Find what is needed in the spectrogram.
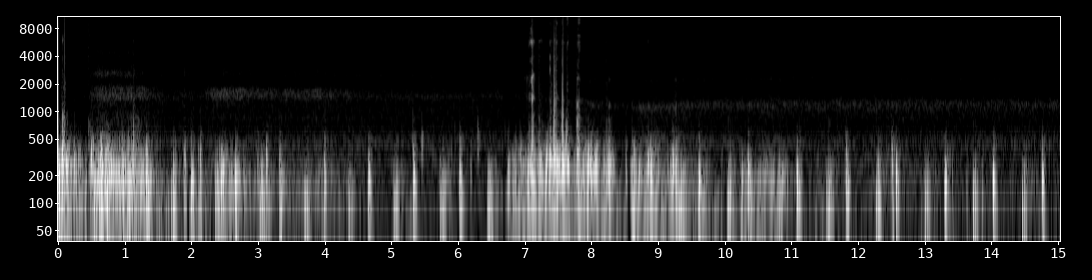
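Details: Own resting heartbeat recorded with a 3Dio binaural microphone: soft, steady, low thumps at about 90 a minute, with brief rustling and faint room hum; a normal heartbeat.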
